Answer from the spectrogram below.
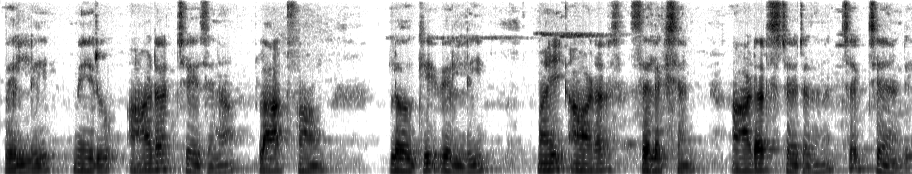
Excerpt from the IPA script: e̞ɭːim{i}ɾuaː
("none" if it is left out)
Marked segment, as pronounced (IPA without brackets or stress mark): iː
